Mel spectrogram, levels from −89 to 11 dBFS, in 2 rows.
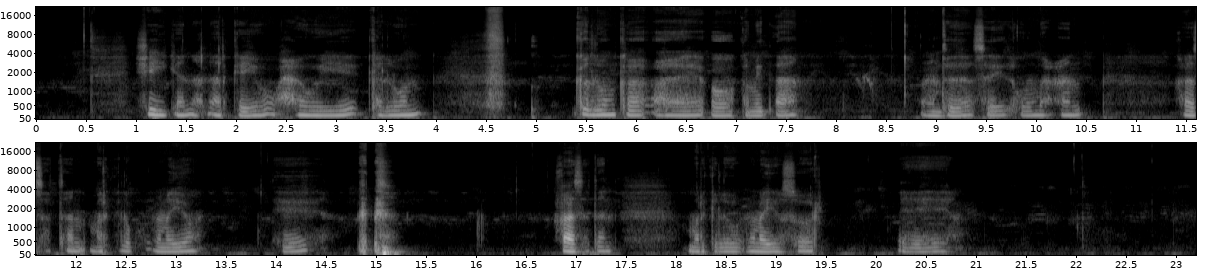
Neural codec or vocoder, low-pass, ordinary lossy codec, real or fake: none; none; none; real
